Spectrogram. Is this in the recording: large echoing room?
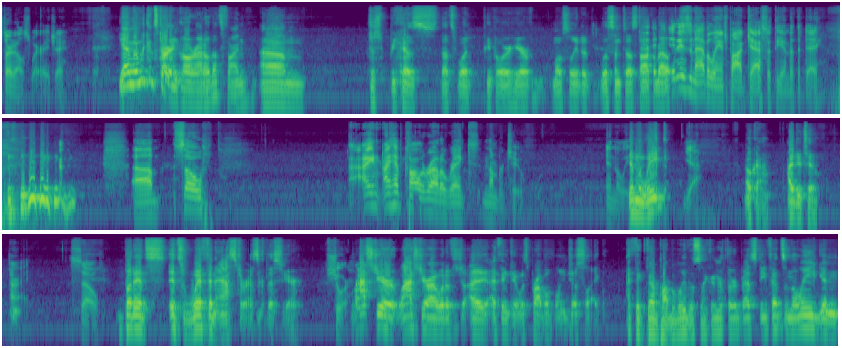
no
